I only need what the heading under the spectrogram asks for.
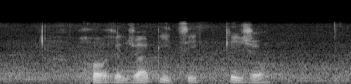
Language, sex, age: Tswana, male, 23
